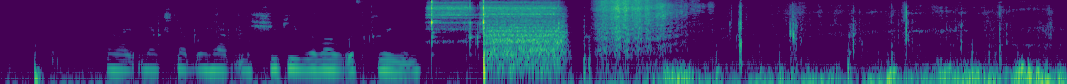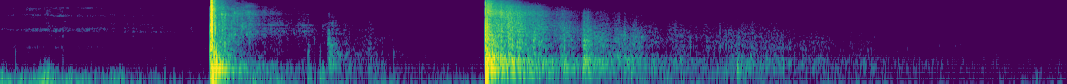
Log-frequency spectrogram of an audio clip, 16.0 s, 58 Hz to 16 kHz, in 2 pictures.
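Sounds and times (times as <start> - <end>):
firework shell bursting: 3.2 - 5.2, 11.7 - 13.9.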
